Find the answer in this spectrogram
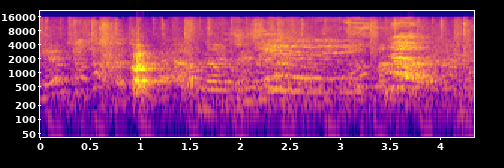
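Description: Indistinct voices and chatter in a busy room, broken by one short, sharp, loud yelp about a second in.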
